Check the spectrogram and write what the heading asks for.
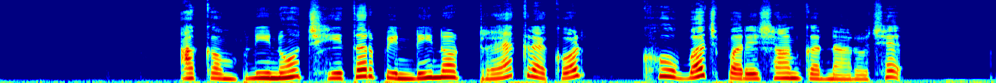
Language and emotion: Gujarati, disgusted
